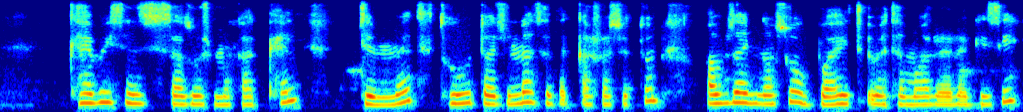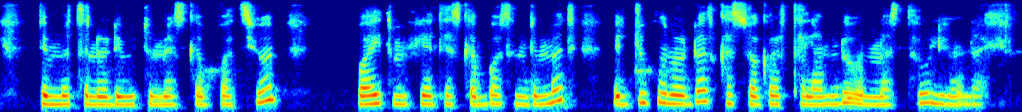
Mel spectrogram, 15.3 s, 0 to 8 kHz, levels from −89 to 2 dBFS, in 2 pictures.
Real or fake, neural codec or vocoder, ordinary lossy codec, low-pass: real; none; Opus, 16 kbps; 7.2 kHz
